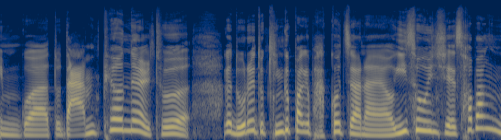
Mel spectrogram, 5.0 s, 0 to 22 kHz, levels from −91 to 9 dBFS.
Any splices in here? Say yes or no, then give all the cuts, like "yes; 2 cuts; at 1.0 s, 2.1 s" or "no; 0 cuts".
yes; 1 cut; at 2.2 s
